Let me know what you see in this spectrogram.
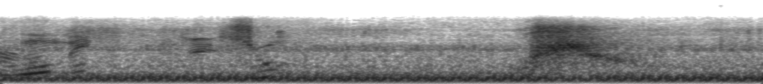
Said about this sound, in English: Is that a car coming? It looks like a truck.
